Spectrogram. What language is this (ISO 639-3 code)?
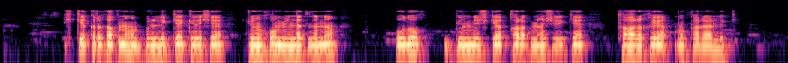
uig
